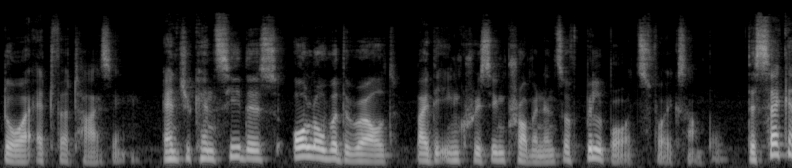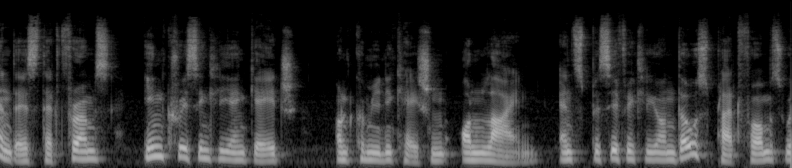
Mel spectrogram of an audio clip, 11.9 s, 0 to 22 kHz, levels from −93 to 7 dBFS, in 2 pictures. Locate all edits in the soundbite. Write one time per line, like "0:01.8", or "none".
0:01.1
0:05.5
